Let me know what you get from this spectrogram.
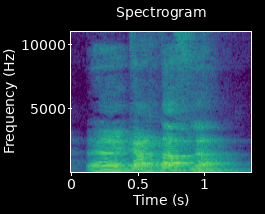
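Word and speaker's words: kartafla: Por ejemplo, cartafla. Cartafla. Aquí la F viene antes de la L, pues se transforma en P.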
